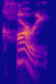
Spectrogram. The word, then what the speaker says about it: Kari: Yeah, and I was actually talking to Kari. Now he's like, I went up to him like, hey, what's going on, Kahari? He's like, hey, just want to let you know the H is silent.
